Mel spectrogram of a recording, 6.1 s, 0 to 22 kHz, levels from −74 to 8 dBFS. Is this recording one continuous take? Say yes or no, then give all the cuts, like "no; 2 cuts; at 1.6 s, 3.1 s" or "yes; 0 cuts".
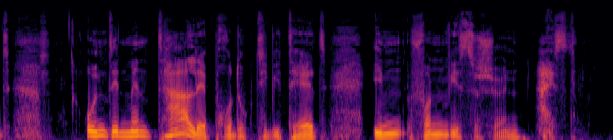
no; 2 cuts; at 4.0 s, 4.4 s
